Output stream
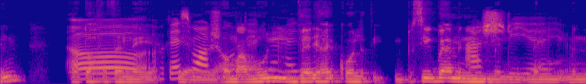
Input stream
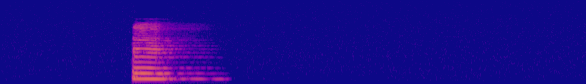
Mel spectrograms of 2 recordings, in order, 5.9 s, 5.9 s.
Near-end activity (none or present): present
